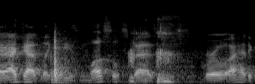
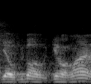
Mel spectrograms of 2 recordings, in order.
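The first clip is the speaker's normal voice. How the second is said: ordinary talk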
